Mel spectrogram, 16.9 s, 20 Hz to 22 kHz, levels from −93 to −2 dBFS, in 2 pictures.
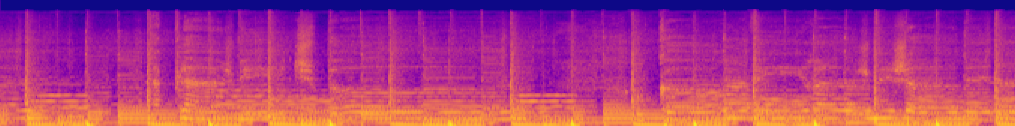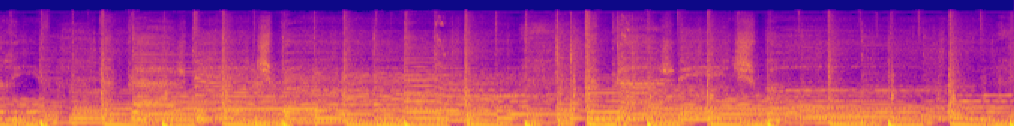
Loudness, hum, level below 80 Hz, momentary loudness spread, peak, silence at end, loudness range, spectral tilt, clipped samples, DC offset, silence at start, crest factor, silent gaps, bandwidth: -21 LUFS; none; -24 dBFS; 4 LU; -2 dBFS; 0 s; 2 LU; -6 dB/octave; under 0.1%; 0.2%; 0 s; 18 dB; none; 16 kHz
